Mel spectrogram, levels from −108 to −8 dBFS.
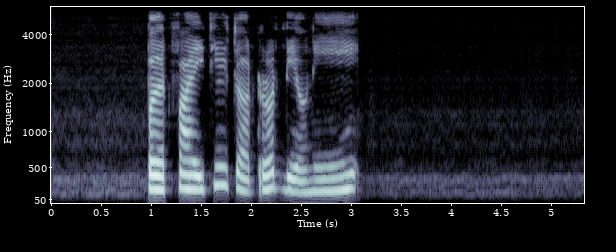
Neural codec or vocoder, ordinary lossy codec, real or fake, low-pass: codec, 16 kHz, 16 kbps, FreqCodec, larger model; none; fake; 5.4 kHz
